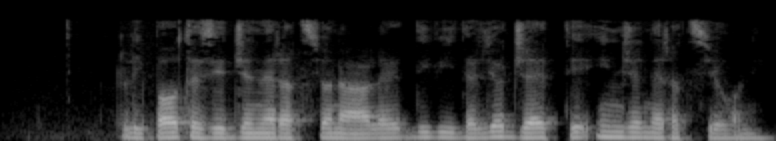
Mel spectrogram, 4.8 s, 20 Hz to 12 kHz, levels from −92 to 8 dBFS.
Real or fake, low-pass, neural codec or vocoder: real; 7.2 kHz; none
